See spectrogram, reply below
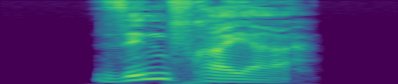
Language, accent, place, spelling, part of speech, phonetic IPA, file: German, Germany, Berlin, sinnfreier, adjective, [ˈzɪnˌfʁaɪ̯ɐ], De-sinnfreier.ogg
- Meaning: 1. comparative degree of sinnfrei 2. inflection of sinnfrei: strong/mixed nominative masculine singular 3. inflection of sinnfrei: strong genitive/dative feminine singular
